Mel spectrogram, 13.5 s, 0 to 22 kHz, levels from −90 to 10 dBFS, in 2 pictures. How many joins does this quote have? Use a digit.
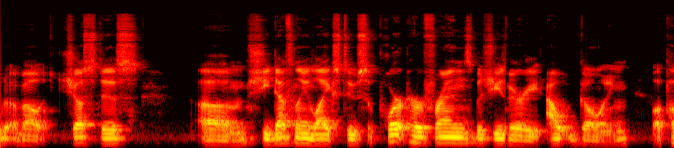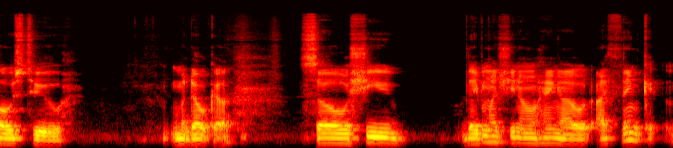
3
